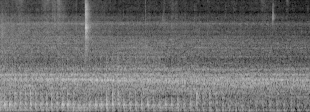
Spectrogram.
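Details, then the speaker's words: Kenmore laundry center washer stopping after spin: rhythmic rumble slowing and fading as tub coasts down, then lid lock clicks; loud bearing noise while running, worn tub bearing suspected. "it still makes the same noise every time when it stops spinning it makes a quiet noise or so slowly to make stop making noise"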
